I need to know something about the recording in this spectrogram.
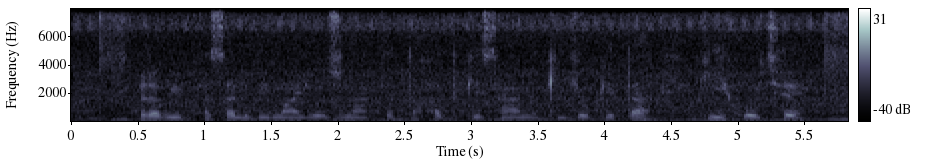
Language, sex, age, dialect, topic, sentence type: Maithili, male, 18-24, Southern/Standard, agriculture, question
